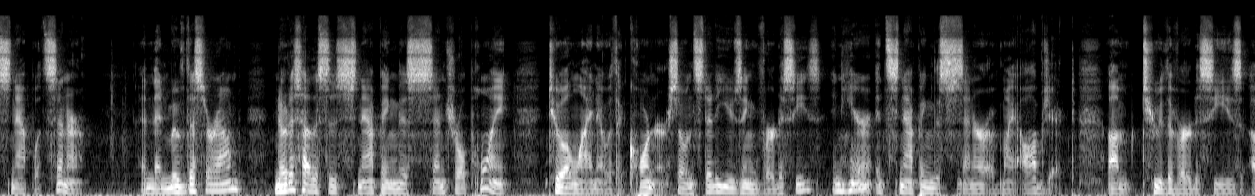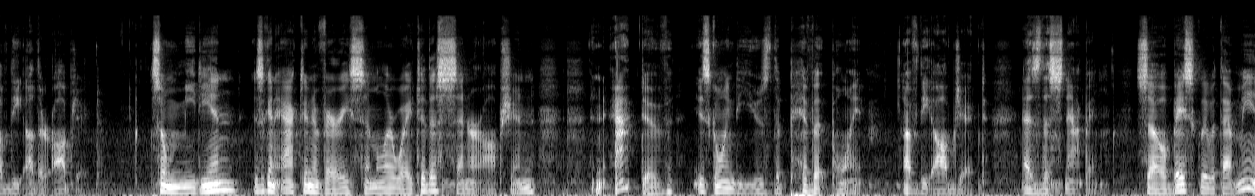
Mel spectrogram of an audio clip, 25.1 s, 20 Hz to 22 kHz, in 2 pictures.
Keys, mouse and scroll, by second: 1.1 g, 3.4 g, 5.0 g, 9.1 g, 13.9 click, 13.9-15.1 scroll down 4, 17.5 click, 18.2 Tab, 24.8-25.1 scroll up 2.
